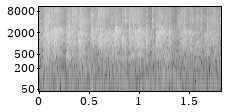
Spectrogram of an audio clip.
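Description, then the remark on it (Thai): A crowd applauds steadily, a dense wash of many hands clapping at once, sustained and fairly loud for a couple of seconds with no voices over it, applauding the dean of the Faculty of Commerce and Accountancy at Thammasat University. “คณะบดีคณะคณิตศาสตร์และการบัญชีมหาวิทยาลัยธรรมศาสตร์ครับขอเสียงปรบมือ”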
